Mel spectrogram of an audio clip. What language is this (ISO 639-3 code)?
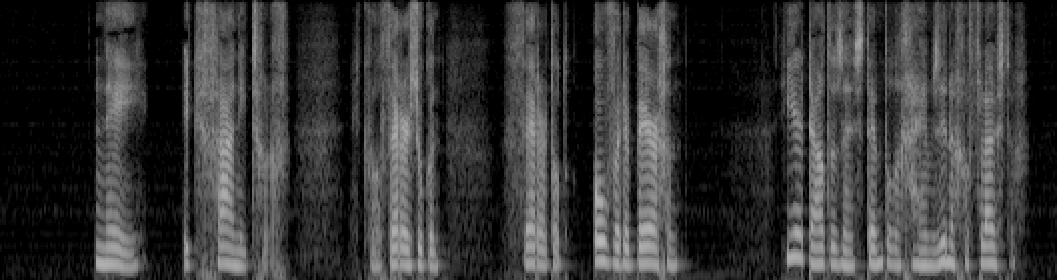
nld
